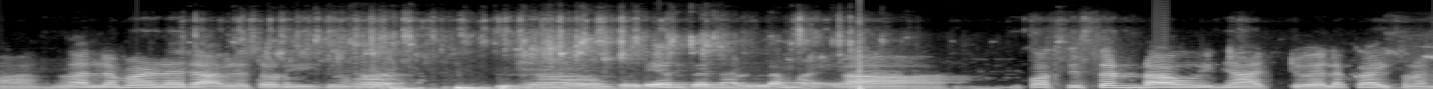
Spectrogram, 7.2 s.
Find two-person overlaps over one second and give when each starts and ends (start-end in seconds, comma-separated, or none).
none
